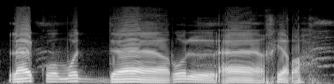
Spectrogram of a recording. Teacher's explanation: Dan di sini langsung kita hukumi dengan alif lam syamsiyah, yang dimana alif lamnya diidghamkan, dimasukkan ke huruf dal, langsung ditekan di dalnya yang tasydid · Da ada mad tabi'i lagi, fathah bertemu dengan alif, 2 harakat panjang lafal da. Urunya tebal sebagaimana akhirah nanti ya, kedua-duanya tebal, ra tafkhim.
